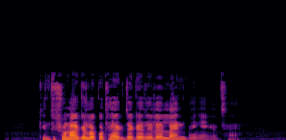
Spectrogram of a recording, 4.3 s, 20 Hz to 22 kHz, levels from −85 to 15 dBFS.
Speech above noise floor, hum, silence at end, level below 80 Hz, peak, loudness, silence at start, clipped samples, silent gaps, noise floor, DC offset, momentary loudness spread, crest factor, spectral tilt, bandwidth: 47 dB; none; 0.85 s; -74 dBFS; 0 dBFS; -20 LUFS; 0.65 s; under 0.1%; none; -69 dBFS; under 0.1%; 21 LU; 22 dB; -5.5 dB/octave; 11 kHz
